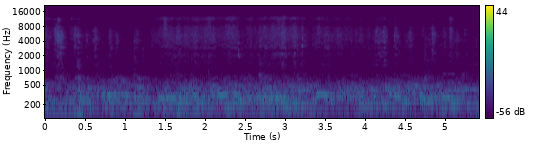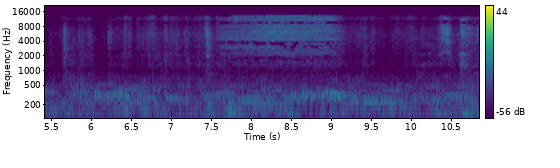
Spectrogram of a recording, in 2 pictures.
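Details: A flock of racing pigeons cooing, low, rolling phrases overlap throughout, with a brief higher hiss or squeak near the end and some background clatter.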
